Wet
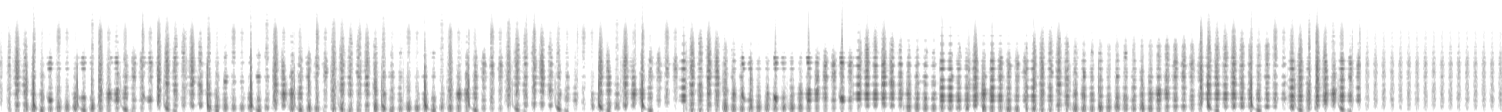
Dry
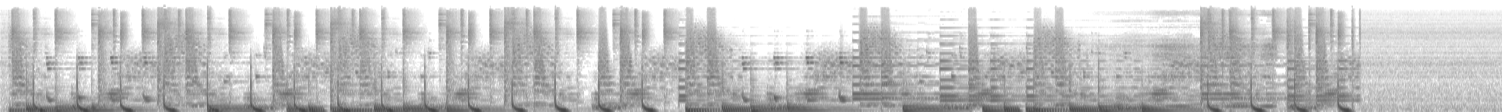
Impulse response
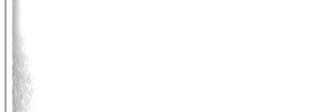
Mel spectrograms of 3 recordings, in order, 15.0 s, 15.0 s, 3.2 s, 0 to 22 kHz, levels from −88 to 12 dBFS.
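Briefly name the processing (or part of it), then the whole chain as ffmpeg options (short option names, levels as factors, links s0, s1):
helicopter radio: -af "highpass=390,lowpass=2500,aeval=exprs='val(0)*pow(10,-38*(0.5-0.5*cos(2*PI*12*n/s))/20)':c=same,asoftclip=type=hard:threshold=0.0562,volume=1.58"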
